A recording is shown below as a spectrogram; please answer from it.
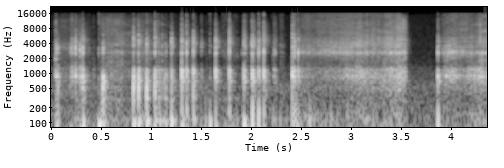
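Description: Long nails scratch the painted inner surface and rim of an empty, hollow dried calabash gourd bowl. A quick run of sharp, dry scratches gives way to a steady, continuous scrape. The scrape briefly stops, then starts again.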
